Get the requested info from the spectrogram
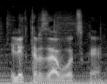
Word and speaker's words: Электрозаводская: А дело в том, что во всех таких географических названиях, образованных от всех заводов, скажем так, сохраняется ударение на «о». Велозавод – Велозаводская, электрозавод – Электрозаводская, автозавод – Автозаводская.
